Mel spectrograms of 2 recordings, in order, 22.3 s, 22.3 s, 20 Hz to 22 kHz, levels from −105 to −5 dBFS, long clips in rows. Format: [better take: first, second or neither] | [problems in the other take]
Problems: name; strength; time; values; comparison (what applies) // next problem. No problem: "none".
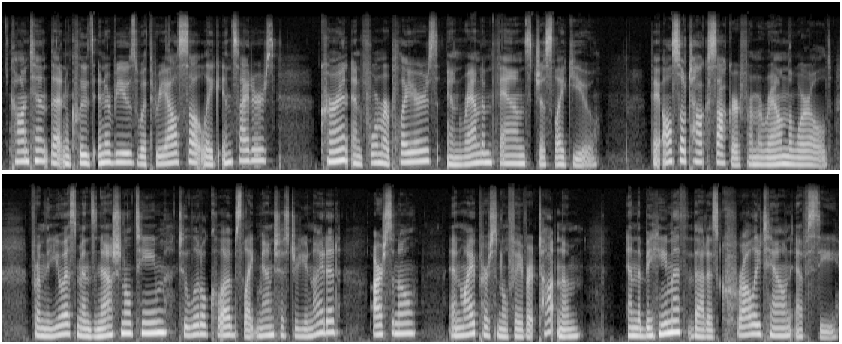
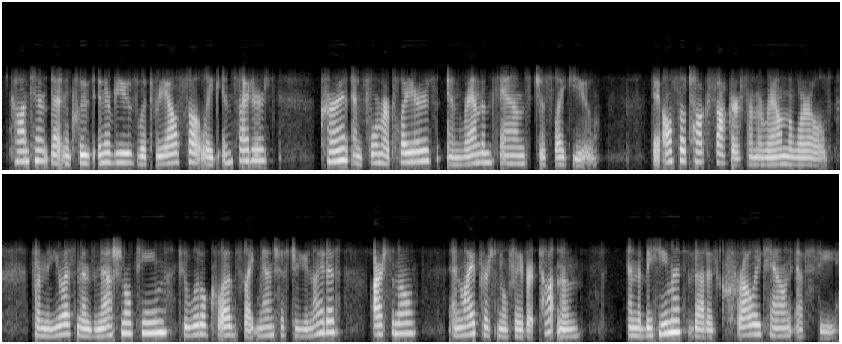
first | phone-call audio; poor line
